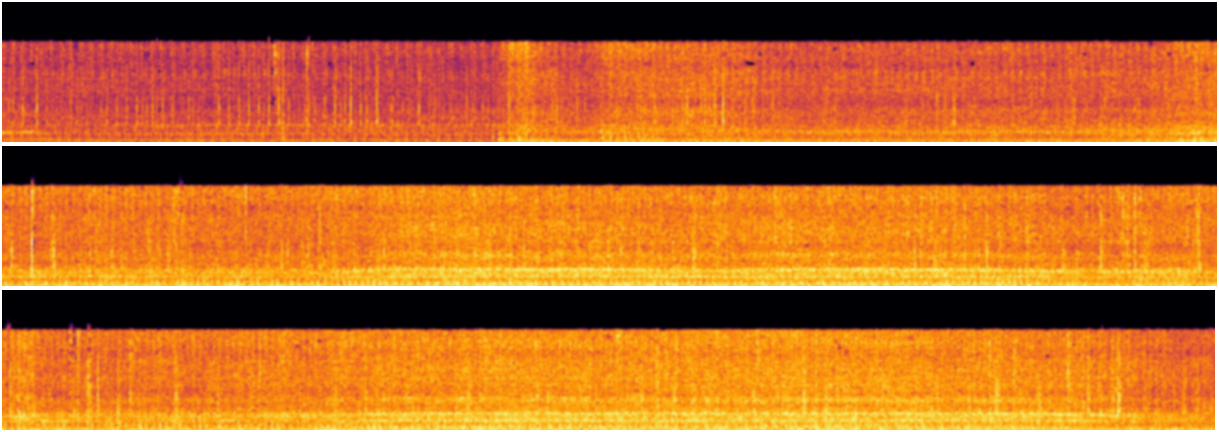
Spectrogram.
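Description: A utility vehicle engine hums steadily.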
